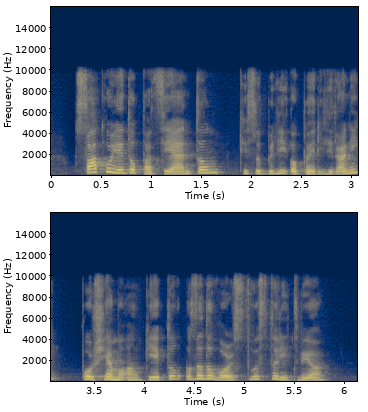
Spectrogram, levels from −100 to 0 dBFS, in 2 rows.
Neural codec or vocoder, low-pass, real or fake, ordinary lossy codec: autoencoder, 22.05 kHz, a latent of 192 numbers a frame, VITS, trained on one speaker; 9.9 kHz; fake; none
